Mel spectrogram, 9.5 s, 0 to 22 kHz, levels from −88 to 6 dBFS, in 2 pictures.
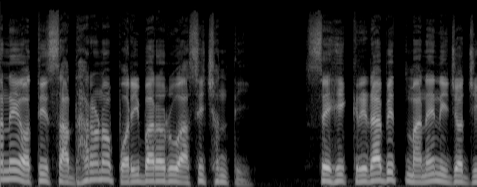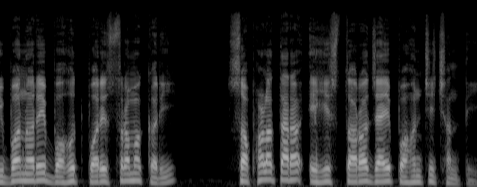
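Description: Speech, with two short bursts of DAB burbling: a tiny blip at 4.99 s and a slightly longer one from 7.91 to 7.93 s. Each sounds like a few brief watery blips over the speech, short blips of noise in single sub-bands. That's weak reception letting bit errors slip past the error correction into the MP2 data, corrupting samples across what sounds like a couple of frames. It fits a bit error rate of a few tenths of a percent.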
